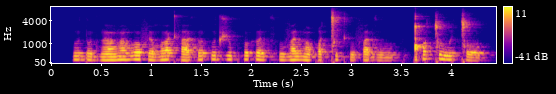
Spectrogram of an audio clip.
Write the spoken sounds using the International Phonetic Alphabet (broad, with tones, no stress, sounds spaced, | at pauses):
u˧ d ɾ o˨ d ð ã˧ v ã˦ ʁʷ ɤ˦ f e˨ ʁʷ a˦ kʰ a˨ x ɤ˦ x u˦ d ʒ u˦ pʰ o˦ x ɤ˧ l t͡sʰ u˧ v a˦ l ð ɔ̃˨ qʷ e˦ ǀ i˦ kʰ u˨ f a˦ d ɣ u˧ | ǃʰ ɔ˦ ǀ u˦˨ w ɯ˧ ǀ o˨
